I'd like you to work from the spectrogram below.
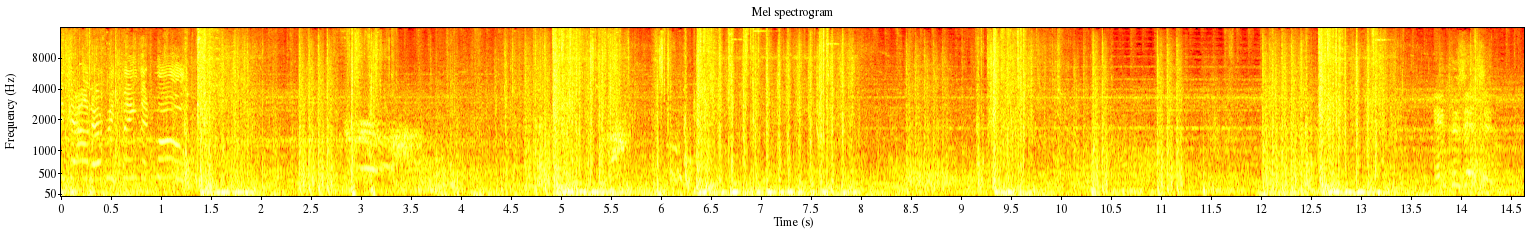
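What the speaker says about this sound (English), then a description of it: "That machine gun is taking down everything that moves!" Dense, loud machine gun fire in a war video game, sustained bursts of rapid shots mixed with booms and explosions, with shouted voices over the battle.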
